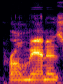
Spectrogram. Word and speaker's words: Pramanas: you well pramanas comm Pro Manas rhymes with bananas PR o ma na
